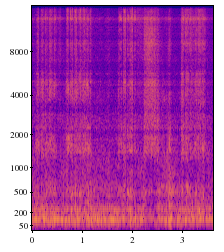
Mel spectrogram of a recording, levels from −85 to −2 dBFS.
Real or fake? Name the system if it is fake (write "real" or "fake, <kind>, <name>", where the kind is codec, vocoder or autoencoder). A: fake, codec, SNAC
